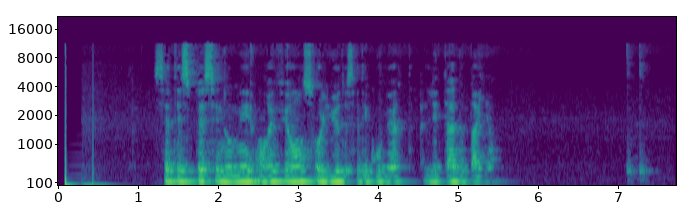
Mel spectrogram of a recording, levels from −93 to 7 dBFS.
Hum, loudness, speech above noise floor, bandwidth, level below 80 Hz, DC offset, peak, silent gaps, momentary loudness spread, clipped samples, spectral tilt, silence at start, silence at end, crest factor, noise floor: none; -22 LUFS; 52 dB; 11.5 kHz; -50 dBFS; under 0.1%; -8 dBFS; none; 15 LU; under 0.1%; -6.5 dB/octave; 0.1 s; 0.4 s; 16 dB; -74 dBFS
